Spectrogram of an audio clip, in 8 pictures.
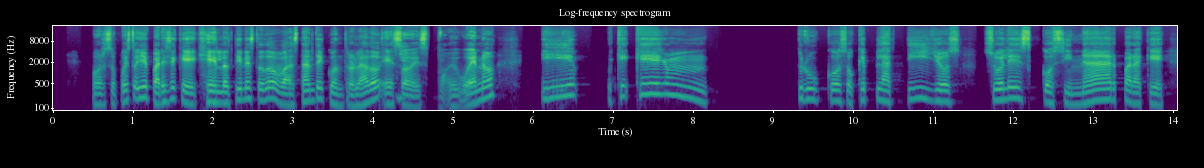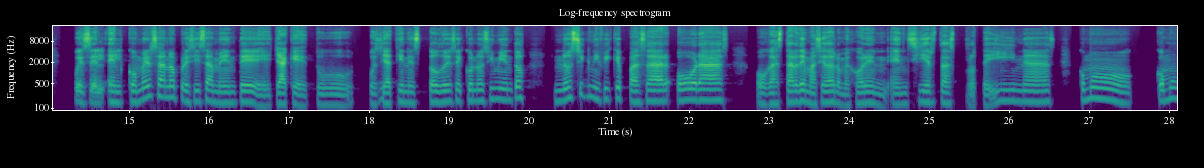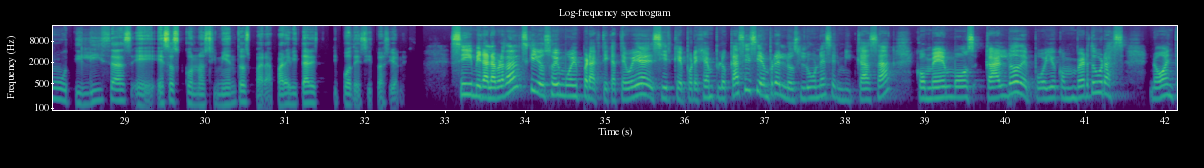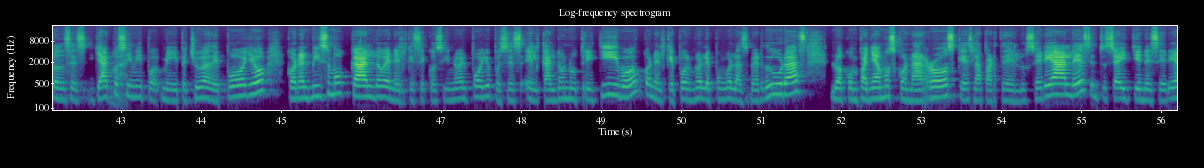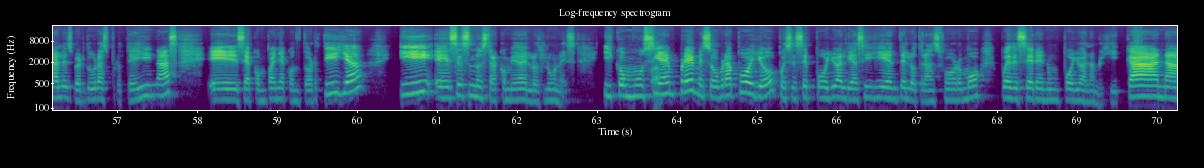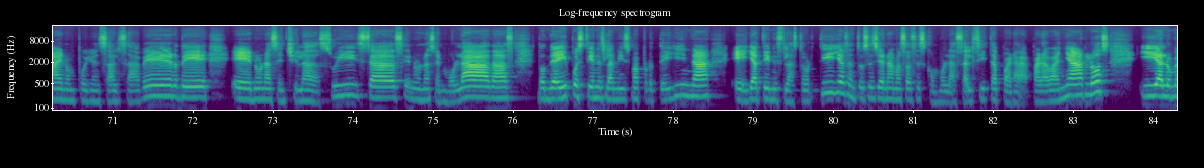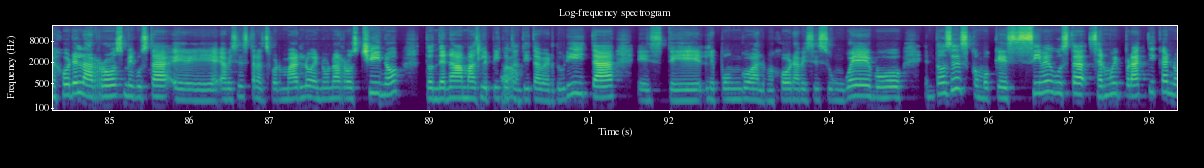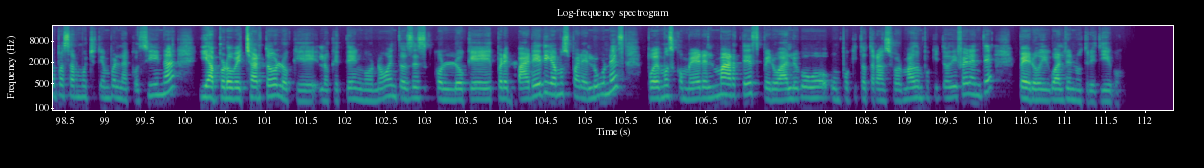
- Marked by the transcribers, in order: laughing while speaking: "que"; chuckle; other background noise
- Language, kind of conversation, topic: Spanish, podcast, ¿Cómo te organizas para comer más sano sin complicarte?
